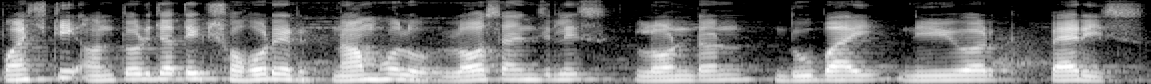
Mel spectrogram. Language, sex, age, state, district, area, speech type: Bengali, male, 45-60, West Bengal, Nadia, rural, spontaneous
